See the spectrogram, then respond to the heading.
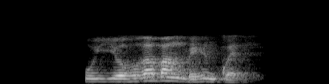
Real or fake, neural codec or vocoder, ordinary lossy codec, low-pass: real; none; AAC, 16 kbps; 7.2 kHz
